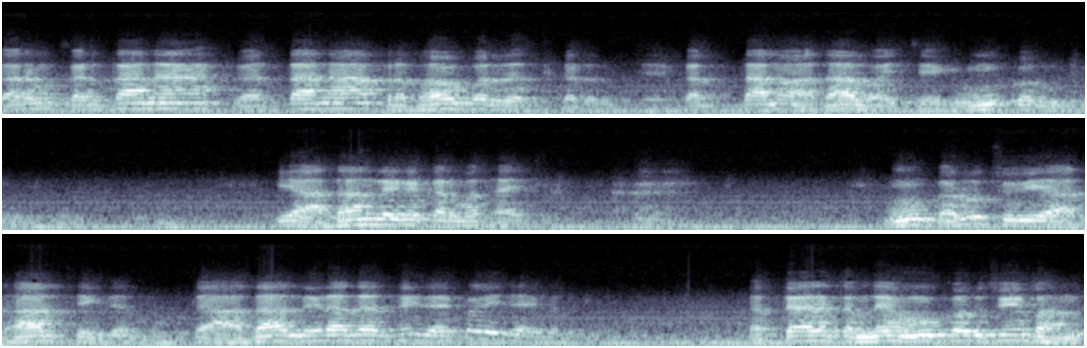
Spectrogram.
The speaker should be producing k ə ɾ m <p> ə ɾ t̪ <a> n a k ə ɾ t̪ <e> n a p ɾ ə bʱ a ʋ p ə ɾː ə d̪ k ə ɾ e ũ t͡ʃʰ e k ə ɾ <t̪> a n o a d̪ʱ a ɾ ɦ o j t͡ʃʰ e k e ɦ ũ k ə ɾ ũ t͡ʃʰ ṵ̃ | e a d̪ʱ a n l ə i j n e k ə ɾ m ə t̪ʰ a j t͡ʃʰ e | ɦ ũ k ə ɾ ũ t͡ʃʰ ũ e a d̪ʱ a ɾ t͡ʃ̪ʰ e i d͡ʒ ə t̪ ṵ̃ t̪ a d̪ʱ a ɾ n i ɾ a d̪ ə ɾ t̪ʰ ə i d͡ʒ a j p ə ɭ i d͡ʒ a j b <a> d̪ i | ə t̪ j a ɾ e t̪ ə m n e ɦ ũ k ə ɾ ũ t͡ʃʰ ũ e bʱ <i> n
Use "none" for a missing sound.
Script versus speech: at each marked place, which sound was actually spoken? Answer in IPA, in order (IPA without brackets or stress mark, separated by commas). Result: k, a, a, t̪, ə, a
